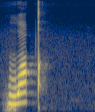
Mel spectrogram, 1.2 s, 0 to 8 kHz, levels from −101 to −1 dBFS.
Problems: none marked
